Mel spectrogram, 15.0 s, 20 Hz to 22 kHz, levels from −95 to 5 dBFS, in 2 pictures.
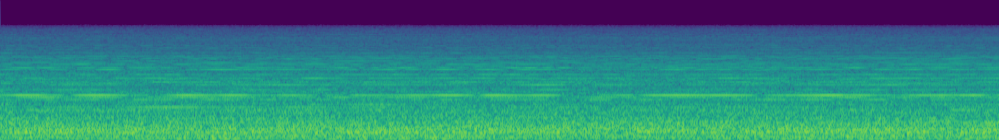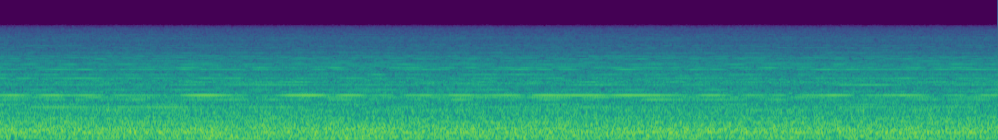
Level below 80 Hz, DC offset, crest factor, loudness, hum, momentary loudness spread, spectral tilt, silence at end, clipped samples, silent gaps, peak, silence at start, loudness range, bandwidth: -32 dBFS; under 0.1%; 12 dB; -16 LUFS; none; 1 LU; -6.5 dB/octave; 0 s; under 0.1%; none; -4 dBFS; 0 s; 0 LU; 10 kHz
